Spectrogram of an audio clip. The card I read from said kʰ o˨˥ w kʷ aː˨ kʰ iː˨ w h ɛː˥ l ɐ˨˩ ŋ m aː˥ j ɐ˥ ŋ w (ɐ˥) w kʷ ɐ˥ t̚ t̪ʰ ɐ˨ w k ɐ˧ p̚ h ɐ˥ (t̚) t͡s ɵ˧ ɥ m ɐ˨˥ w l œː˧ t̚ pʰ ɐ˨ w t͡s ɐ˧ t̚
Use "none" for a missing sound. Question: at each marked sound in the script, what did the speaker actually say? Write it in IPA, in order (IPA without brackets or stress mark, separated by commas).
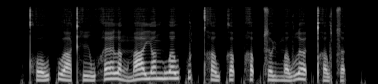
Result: ɐ˥, p̚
